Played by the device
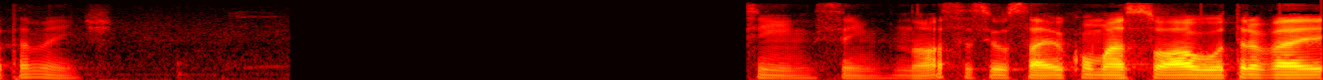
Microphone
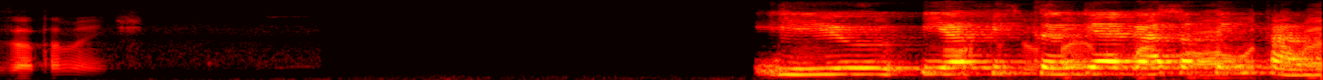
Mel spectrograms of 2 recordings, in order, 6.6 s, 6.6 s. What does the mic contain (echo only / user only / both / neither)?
both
